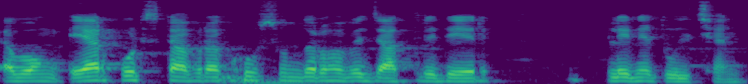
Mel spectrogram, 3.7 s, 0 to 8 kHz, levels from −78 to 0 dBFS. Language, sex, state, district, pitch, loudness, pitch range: Bengali, male, West Bengal, Jhargram, 130 Hz, -25 LUFS, 115-140 Hz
